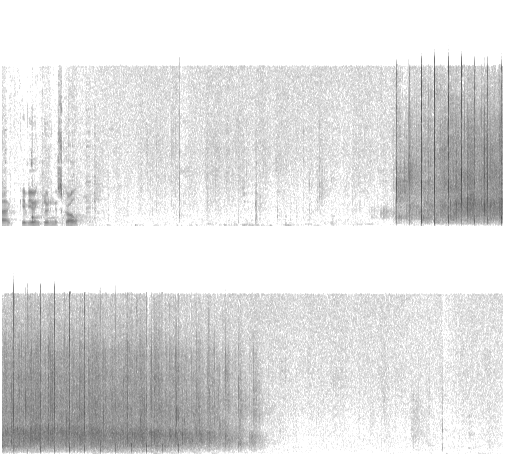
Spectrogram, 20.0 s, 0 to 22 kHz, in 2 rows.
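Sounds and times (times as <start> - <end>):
sharp nearby clapping: 7.6 - 15.3
audience applauding: 7.6 - 15.4.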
